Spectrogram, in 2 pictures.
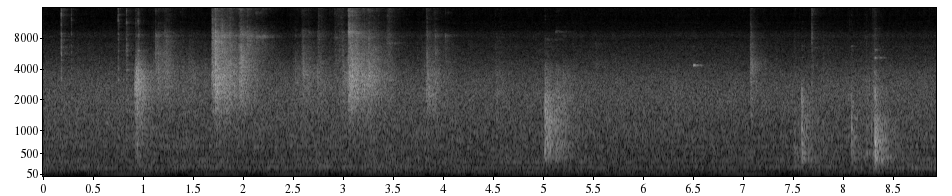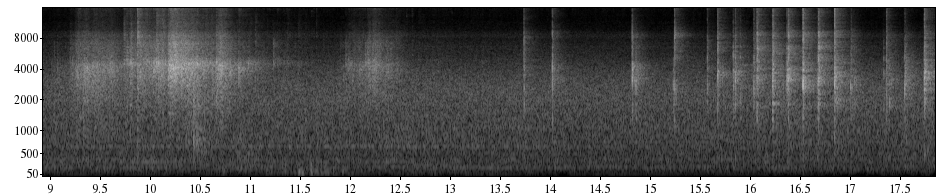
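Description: Thin aluminium pieces crinkle and rattle in the hands.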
